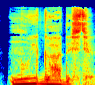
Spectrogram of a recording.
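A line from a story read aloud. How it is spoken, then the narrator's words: Forced out. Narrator (Russian): выдавил он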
